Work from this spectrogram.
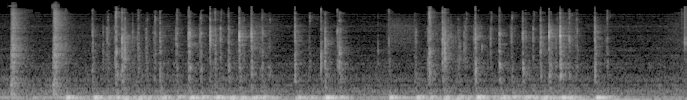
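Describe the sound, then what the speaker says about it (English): Fingers type a password on a computer keyboard, a close, quick patter of key clicks with a soft, hollow thump under each press and a brief gap midway. "So I type that in twice, and I'll save that account"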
